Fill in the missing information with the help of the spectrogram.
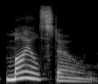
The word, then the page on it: milestone: máilstòun; マイゥストーン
